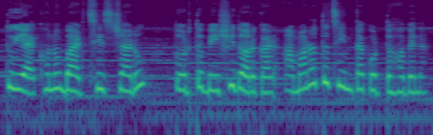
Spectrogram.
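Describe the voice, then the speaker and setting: A woman's voice: high voice, steady tone, fast talker, soft background music, lightly acted. A woman voicing a patient, caring elder sister, a poor flower seller who speaks reassuringly and practically in a cartoon moral story.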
